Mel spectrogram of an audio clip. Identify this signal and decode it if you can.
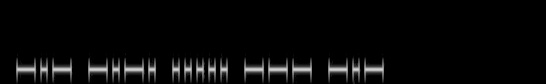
Morse code, heard as a keyed tone, about 20 wpm, 700 Hz. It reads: KC5OK
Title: Speed Racing - USA 2x2 Call Signs 17wpm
